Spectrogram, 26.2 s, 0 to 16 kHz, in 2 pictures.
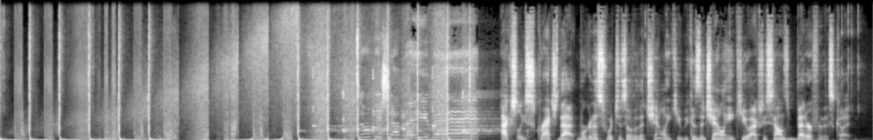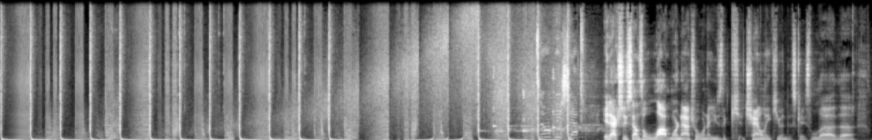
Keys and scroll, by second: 6.9 space, 21.5 space.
